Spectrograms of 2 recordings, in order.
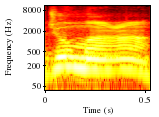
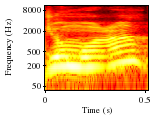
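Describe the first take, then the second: First: The m is followed by no vowel. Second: The m is followed by a u vowel. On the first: "সাকিন দিয়েও পড়া যায়" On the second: "মিমের উপরে পেশ দিয়ে জুমুআ"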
